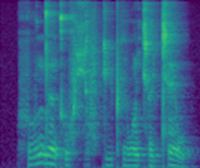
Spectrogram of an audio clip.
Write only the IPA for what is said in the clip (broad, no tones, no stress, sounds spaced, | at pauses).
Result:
h u n d ə̃ː kʼ u x ç o f k i pʰ ɪ w ɔ̃ cʰ ə ʎ cʰ ɛ̃ w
